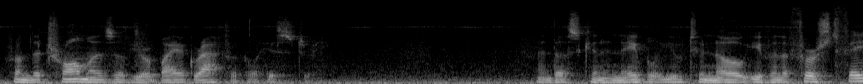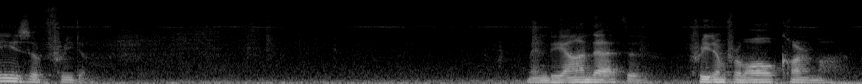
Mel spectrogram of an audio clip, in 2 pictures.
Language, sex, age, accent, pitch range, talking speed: English, male, 60-79, American, 80-105 Hz, 95 wpm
